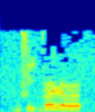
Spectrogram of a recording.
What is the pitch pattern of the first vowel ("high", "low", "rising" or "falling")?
low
